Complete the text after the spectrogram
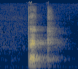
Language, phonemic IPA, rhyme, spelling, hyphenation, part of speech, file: Dutch, /pɛk/, -ɛk, pek, pek, noun, Nl-pek.ogg
- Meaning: pitch (sticky substance used as an adhesive and sealant)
